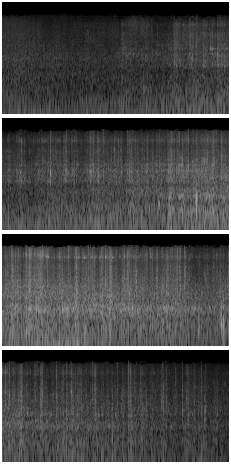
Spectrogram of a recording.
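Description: Electric microlight trike's propeller and electric motor coming closer, a rattling whoosh that builds to its loudest about ten seconds in with a faint high whine, then fades as the propeller slows.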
